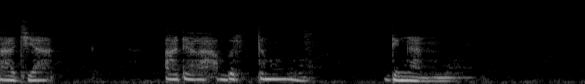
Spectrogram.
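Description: A middle-aged woman speaks close to the microphone with animation, in short bursts.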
